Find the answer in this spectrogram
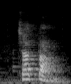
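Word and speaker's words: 北谷: 沖縄では谷と書いたらタンと読みます。チャタン、ヨミタ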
